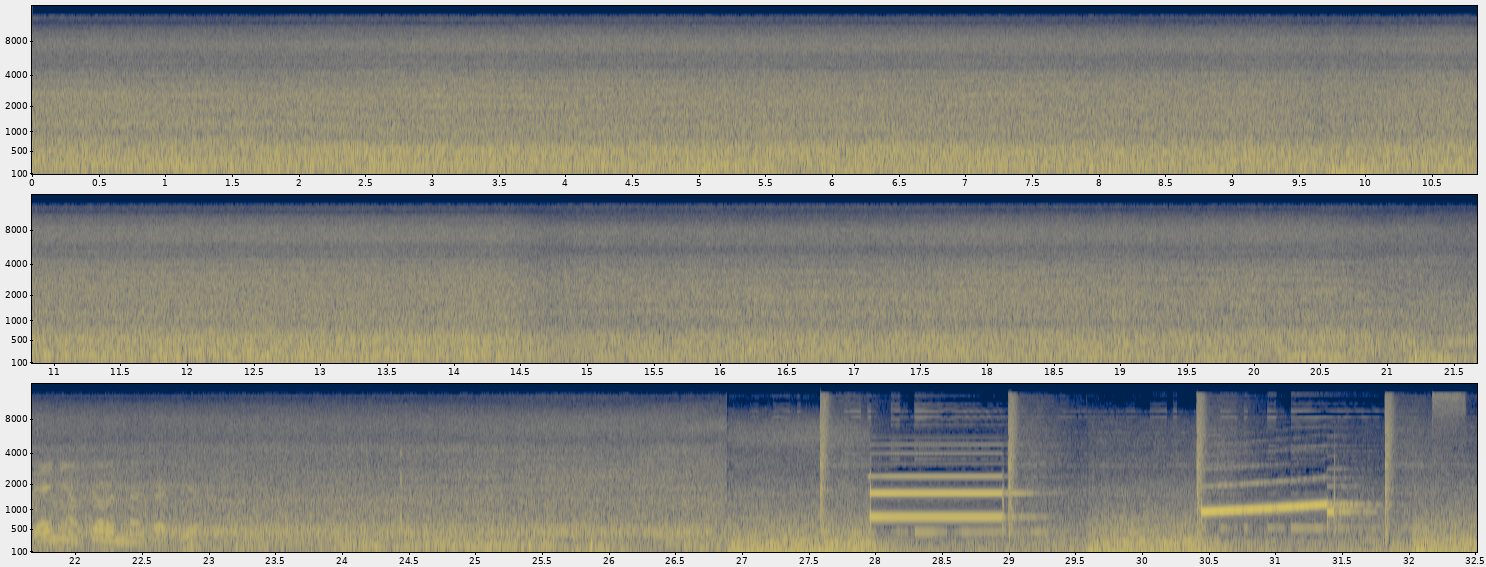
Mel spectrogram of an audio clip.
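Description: Steady rushing noise of a tanker's deck fire foam monitor jetting foam-water, with wind on the open deck. In the last few seconds a loud, steady electronic alarm tone comes in from the engine-room signal alarm column's horn.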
